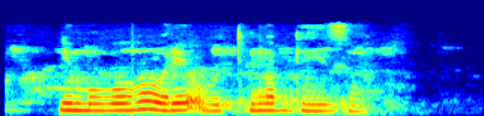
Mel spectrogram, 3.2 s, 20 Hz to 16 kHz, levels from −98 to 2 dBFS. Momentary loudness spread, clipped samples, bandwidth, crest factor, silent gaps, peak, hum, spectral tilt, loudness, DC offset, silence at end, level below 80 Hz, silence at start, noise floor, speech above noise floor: 13 LU; under 0.1%; 7.6 kHz; 16 dB; none; -4 dBFS; none; -5.5 dB/octave; -19 LUFS; under 0.1%; 0.75 s; -62 dBFS; 0.05 s; -64 dBFS; 46 dB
